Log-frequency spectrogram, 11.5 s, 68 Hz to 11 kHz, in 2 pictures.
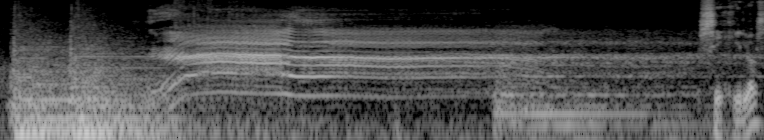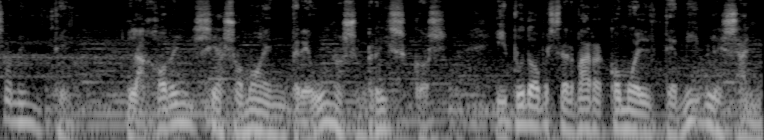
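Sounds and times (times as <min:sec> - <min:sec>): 
distant long scream: 0:01.1 - 0:06.1
speech: 0:05.4 - 0:11.4.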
